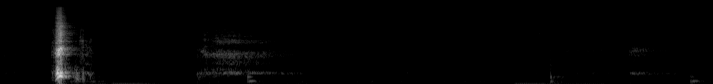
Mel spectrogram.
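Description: One abrupt, partly stifled sneeze burst, then a brief soft voiced sound and quiet; a single sneeze.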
